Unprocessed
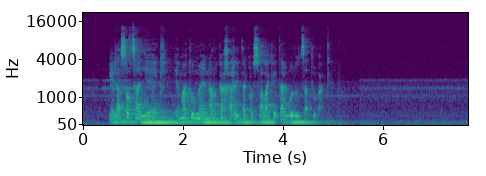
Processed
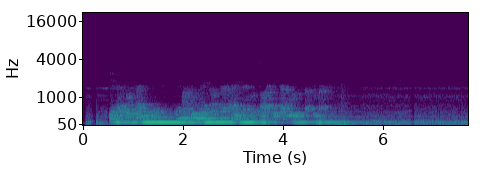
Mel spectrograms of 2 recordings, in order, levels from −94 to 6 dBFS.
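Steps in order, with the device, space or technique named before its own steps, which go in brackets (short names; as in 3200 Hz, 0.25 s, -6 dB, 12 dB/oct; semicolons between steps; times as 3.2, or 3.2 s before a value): 3.61–4.67 weighting filter A; television next door (compressor 4:1, threshold -42 dBFS, peak gain reduction 18 dB; LPF 390 Hz 12 dB/oct; reverb RT60 0.75 s, pre-delay 37 ms, DRR -5 dB); gate with hold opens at -47 dBFS; gain -4 dB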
